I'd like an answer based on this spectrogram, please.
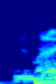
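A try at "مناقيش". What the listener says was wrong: You don't say the K.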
